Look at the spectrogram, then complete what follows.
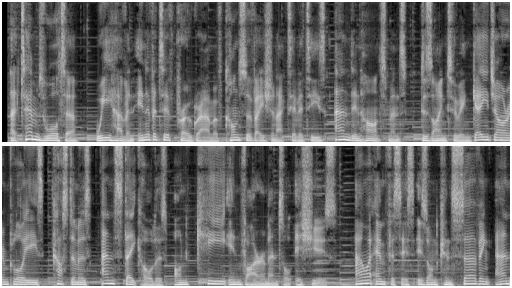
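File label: Corporate Sample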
